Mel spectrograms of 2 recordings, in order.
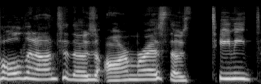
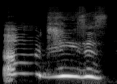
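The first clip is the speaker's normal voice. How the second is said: helpless high-pitched laughter breaking through the words; can't stop laughing, barely gets words out; crying laughing; 8 semitones higher than usual. Real, not acted. Streamer to chat, cracking up at a joke, crying with laughter. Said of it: "I'm crying".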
